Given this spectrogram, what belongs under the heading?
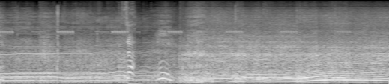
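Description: A car engine hums and revs unevenly while the vehicle stays put, its drone running beneath excited talking voices.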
